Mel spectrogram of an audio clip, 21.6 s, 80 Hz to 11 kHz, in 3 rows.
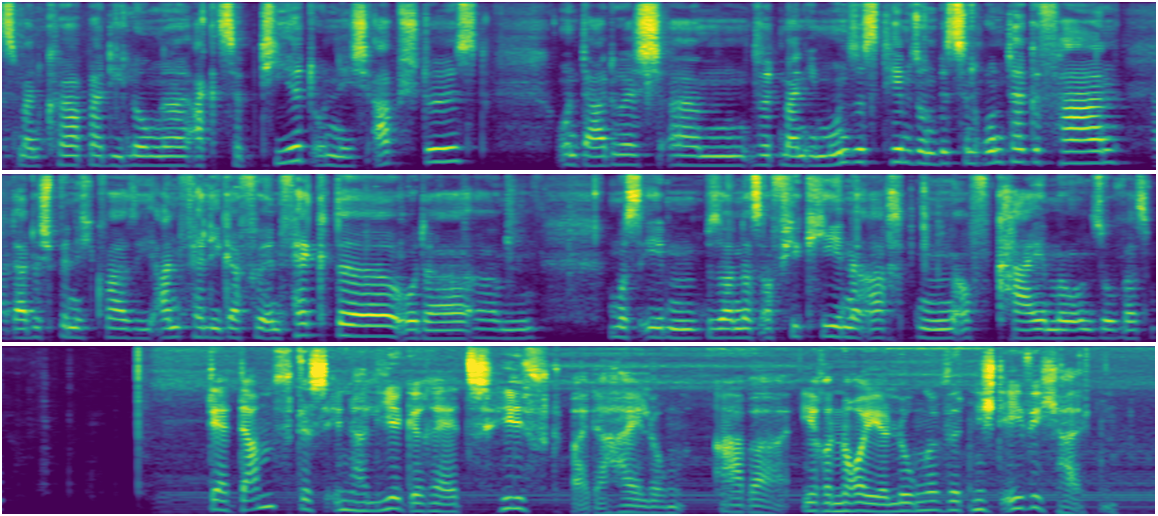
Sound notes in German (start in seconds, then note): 15.7 Leises Brummen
